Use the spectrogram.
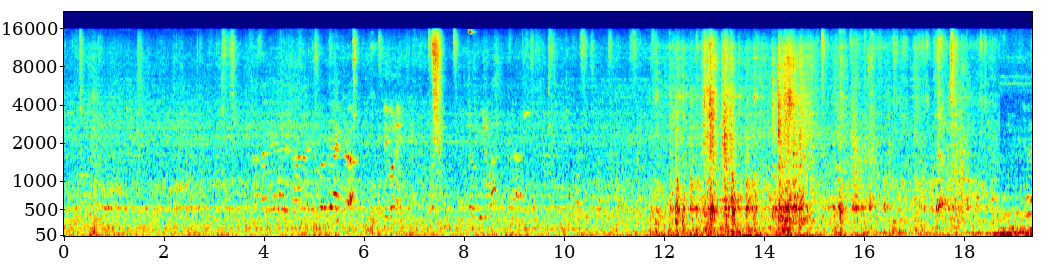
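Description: Jan Shatabdi Express train running on the Jabalpur to Bhopal route, a continuous rumble of rolling carriages with clattering wheels that grows louder toward the end, with people talking over it.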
